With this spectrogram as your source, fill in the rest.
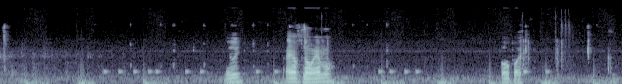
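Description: Short electronic menu blips sound as items are scrolled.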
